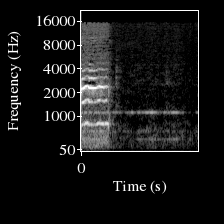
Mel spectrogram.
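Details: Tame village cat, once a wild adult, clinging affectionately and coiling around legs like a snake, utters one short bright meow of about half a second, followed by quiet room hum.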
